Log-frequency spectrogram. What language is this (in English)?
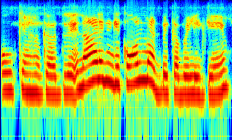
Kannada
